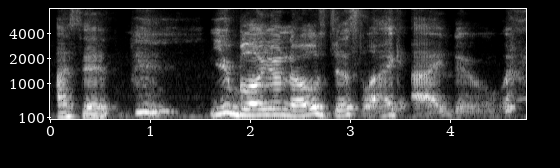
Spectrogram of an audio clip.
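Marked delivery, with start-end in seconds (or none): 1.6-4.8 slow, words broken by laughter; can barely get it out for laughing; giggling through the line; laughing while talking. Retold or imitated. Laughing at daughter.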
